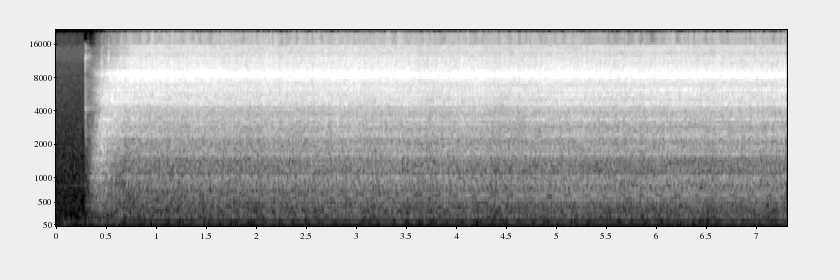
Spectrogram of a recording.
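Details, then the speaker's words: Delta 1-inch belt sander with a quarter-horsepower motor, after repair of a high-pitched screaming fault: it spins up quickly to an even, steady hiss with no squeal or whine; running normally, fixed. "so I think we've got a success yeah I think we've fixed it"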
